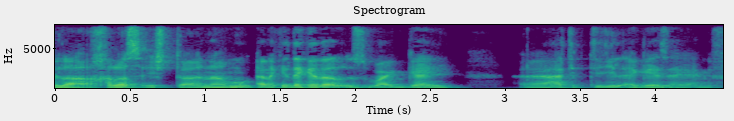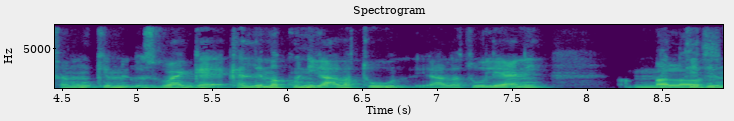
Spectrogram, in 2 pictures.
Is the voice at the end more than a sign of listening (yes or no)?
yes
